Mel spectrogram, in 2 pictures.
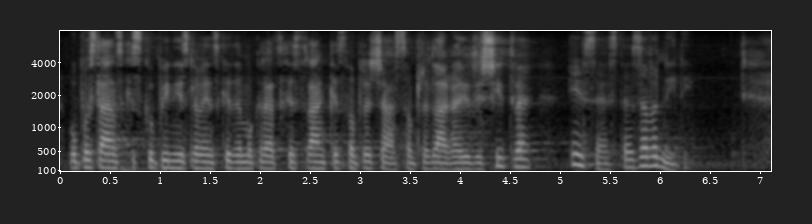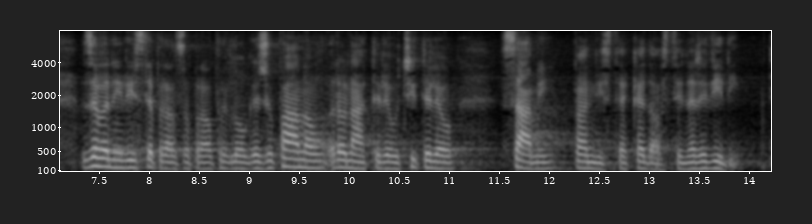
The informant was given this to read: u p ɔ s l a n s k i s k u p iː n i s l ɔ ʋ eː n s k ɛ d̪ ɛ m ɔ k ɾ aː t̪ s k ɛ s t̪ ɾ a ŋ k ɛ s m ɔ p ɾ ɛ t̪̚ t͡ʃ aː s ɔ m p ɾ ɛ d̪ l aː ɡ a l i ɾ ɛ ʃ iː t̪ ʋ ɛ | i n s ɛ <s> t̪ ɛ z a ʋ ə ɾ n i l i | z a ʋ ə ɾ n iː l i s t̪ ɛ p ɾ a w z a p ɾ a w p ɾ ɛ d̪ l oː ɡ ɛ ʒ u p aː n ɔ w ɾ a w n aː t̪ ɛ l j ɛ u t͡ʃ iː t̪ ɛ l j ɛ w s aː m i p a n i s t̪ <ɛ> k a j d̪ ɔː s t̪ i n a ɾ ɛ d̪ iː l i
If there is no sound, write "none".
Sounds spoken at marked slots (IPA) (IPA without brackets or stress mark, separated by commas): s, ɛ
